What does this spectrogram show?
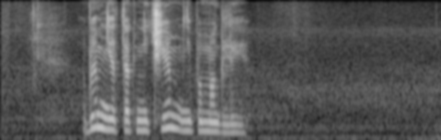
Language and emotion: Russian, neutral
